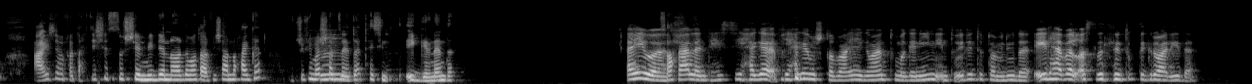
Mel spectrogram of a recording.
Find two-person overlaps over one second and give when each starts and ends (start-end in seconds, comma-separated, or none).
none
